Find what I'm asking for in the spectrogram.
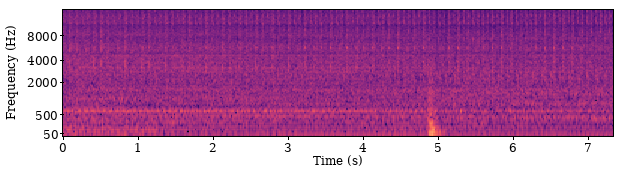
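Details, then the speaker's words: MK4 Jetta 1.8T first start after blown head gasket repair with replacement head, new timing belt, water pump, thermostat and temp sensor; started first try, smoky, owner suspects valve cover leak. Steady, even idle with smooth hiss, no knocks or misses; sounds healthy. "smoky up in here, but started. First try."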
